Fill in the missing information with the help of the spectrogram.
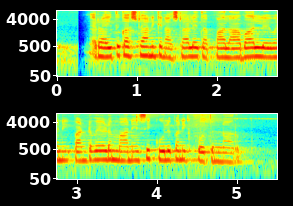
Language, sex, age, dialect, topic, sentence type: Telugu, female, 18-24, Utterandhra, agriculture, statement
